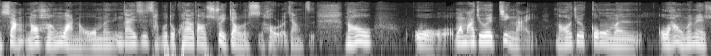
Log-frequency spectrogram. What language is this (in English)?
Chinese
